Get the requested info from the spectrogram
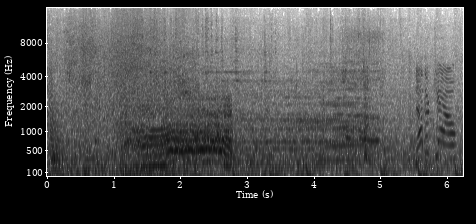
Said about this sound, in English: Oh, that there's is... a cow. There... Cow.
